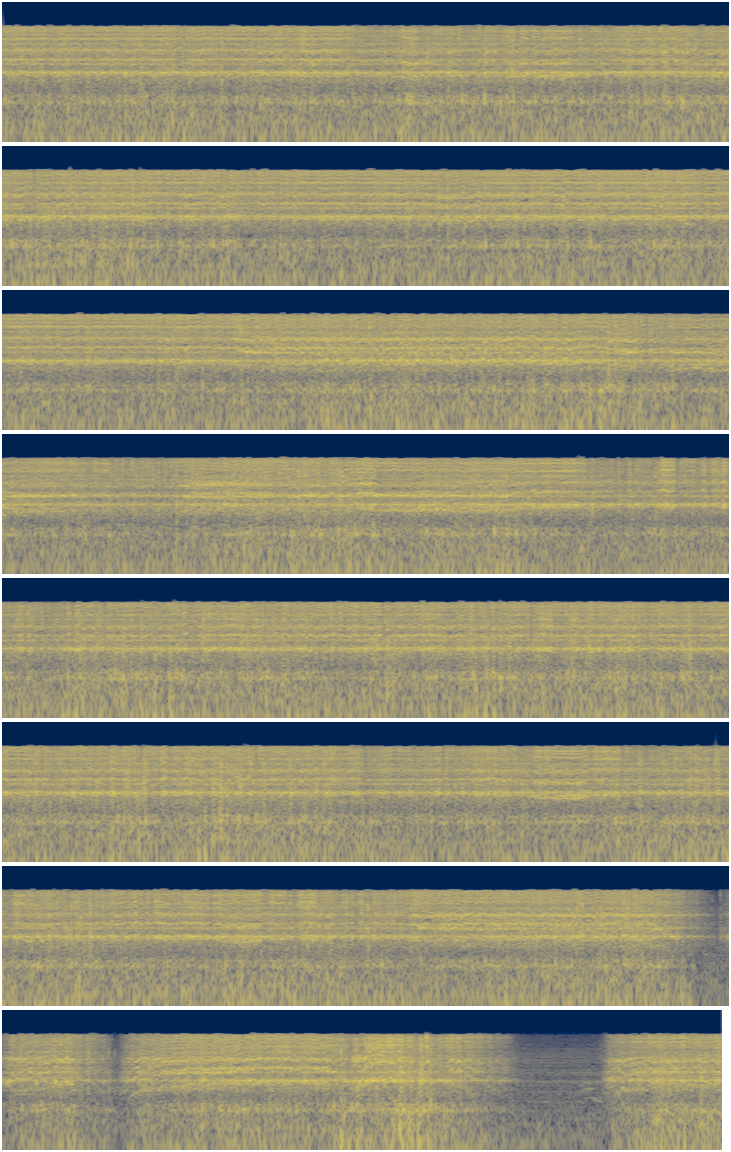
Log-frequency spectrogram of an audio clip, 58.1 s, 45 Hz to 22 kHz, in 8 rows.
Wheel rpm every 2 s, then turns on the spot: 230, 230, 220, 220, 230, 230, 230, 230, 220, 200, 200, 200, 200, 220, 230, 240, 230, 230, 230, 230, 230, 230, 230, 220, 190, 100, 170, 160, 60.
none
